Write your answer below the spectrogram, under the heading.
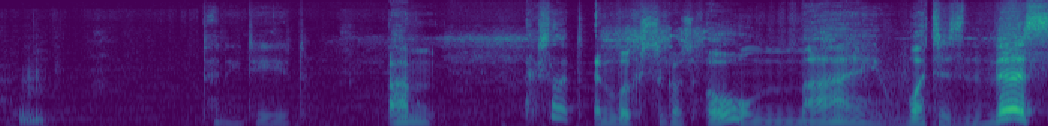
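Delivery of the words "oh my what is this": really excited, louder, slower. A game master voices a character looking at what the players brought: really excited. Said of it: "And gets really excited".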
